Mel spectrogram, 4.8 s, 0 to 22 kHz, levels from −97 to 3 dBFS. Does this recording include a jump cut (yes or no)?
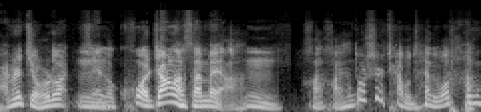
yes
